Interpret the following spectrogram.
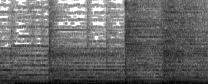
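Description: Music: a pop-ballad backing track with guitar and bass, with a saxophone playing along.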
